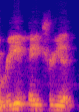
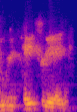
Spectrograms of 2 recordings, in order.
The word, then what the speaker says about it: repatriate: To repatriate or to repatriate is to come back to your country. A repatriate is someone who has come back to their country. So just depending on how you pronounce it, it's either a noun or a verb.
